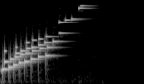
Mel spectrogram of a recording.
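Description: A short signal chime used as a cue in an Italian listening exercise before true/false answers: a quick run of bright tones climbing rapidly in pitch over about a second, ending on a high sparkling note, clear and alone with no voices.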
